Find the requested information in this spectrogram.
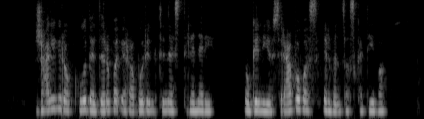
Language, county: Lithuanian, Šiauliai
